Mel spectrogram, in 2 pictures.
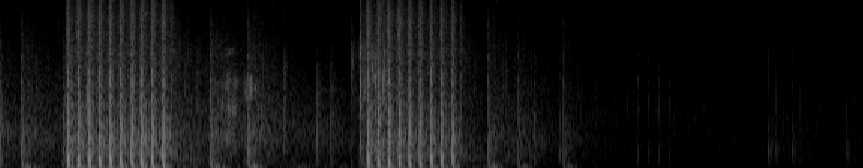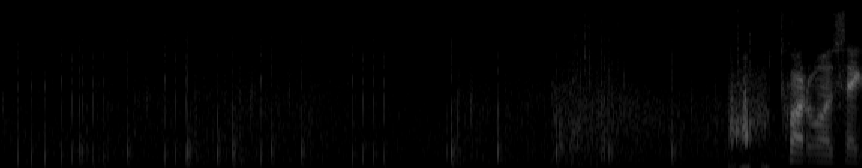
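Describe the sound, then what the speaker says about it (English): Bursts of automatic gunfire from militia in the military shooter Squad, two loud sustained volleys up close followed by scattered distant shots and footsteps, with a brief voice near the end. "Looks like these militia are getting set up and ready to open fire on the two retreating squads here."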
